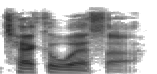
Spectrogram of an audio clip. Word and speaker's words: Tekakwitha: Saint Kateri Tekakwitha. So, and I know I'm pronouncing that correctly because a friend of mine has her as her confirmation saint.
